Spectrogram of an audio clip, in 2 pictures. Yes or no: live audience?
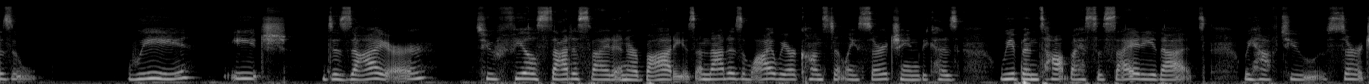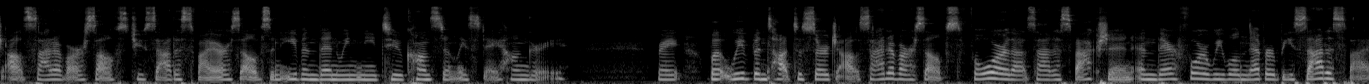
no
